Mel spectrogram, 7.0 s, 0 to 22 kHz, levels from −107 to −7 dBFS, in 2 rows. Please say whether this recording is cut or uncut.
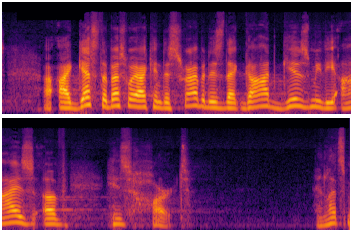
uncut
